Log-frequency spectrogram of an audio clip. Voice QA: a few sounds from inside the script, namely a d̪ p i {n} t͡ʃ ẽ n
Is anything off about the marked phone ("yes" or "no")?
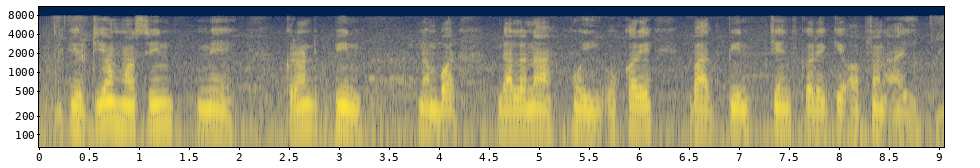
no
